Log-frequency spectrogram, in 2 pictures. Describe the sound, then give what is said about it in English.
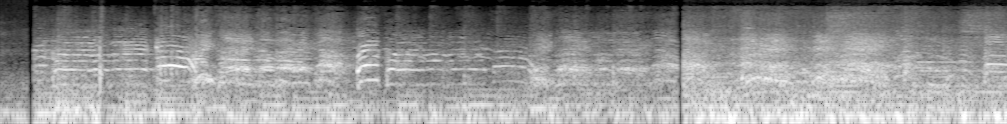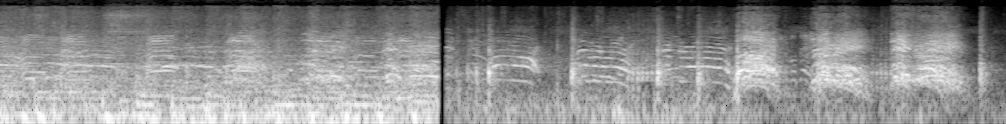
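A large crowd chants and shouts in unison, rhythmic voices rising and falling continuously over a rumbling low backdrop, with a sudden cut to a thinner stretch of scattered shouting near the end. “Like in the United States, you might have seen there was a whole group of apparently white supremacists marching around.”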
